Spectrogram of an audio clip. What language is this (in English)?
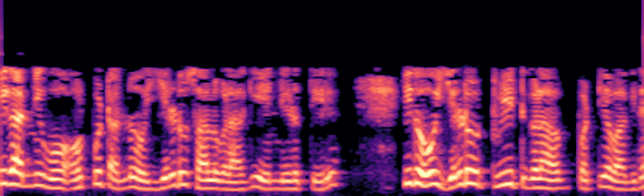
Kannada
